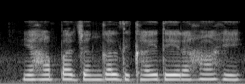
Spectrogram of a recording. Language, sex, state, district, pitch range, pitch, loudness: Hindi, female, Rajasthan, Jaipur, 220-230 Hz, 225 Hz, -15 LUFS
